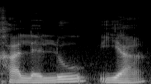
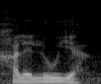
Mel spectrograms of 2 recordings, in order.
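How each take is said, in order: First: "Aleluya" stretched out very slowly, syllable by syllable; sing-song slow "Aleluya" held to show the word; drawn-out Aleluya. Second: Said in the usual way. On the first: Shown as a demonstration. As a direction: draw out "Aleluya" slowly like a demo. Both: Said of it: "si usted dice, por ejemplo".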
